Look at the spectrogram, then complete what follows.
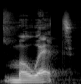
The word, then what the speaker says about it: Moët: Louis Vuitton Moët Hennessy. Pronounce the T in Moet, please.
